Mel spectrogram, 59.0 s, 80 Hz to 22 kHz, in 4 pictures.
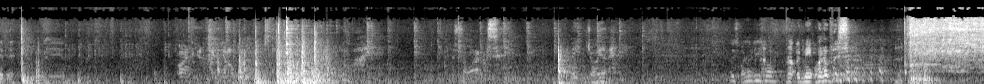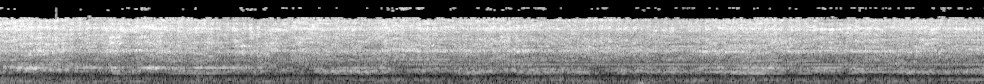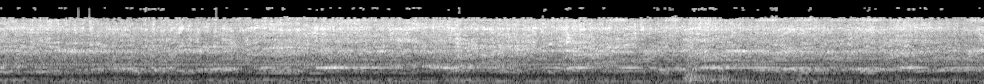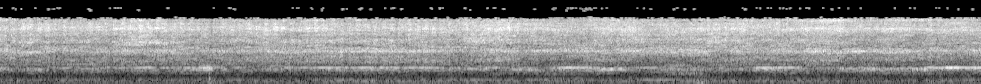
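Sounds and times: shearing handpiece humming: 12.8 - 59.0
cutter clipping fleece: 13.6 - 59.0.

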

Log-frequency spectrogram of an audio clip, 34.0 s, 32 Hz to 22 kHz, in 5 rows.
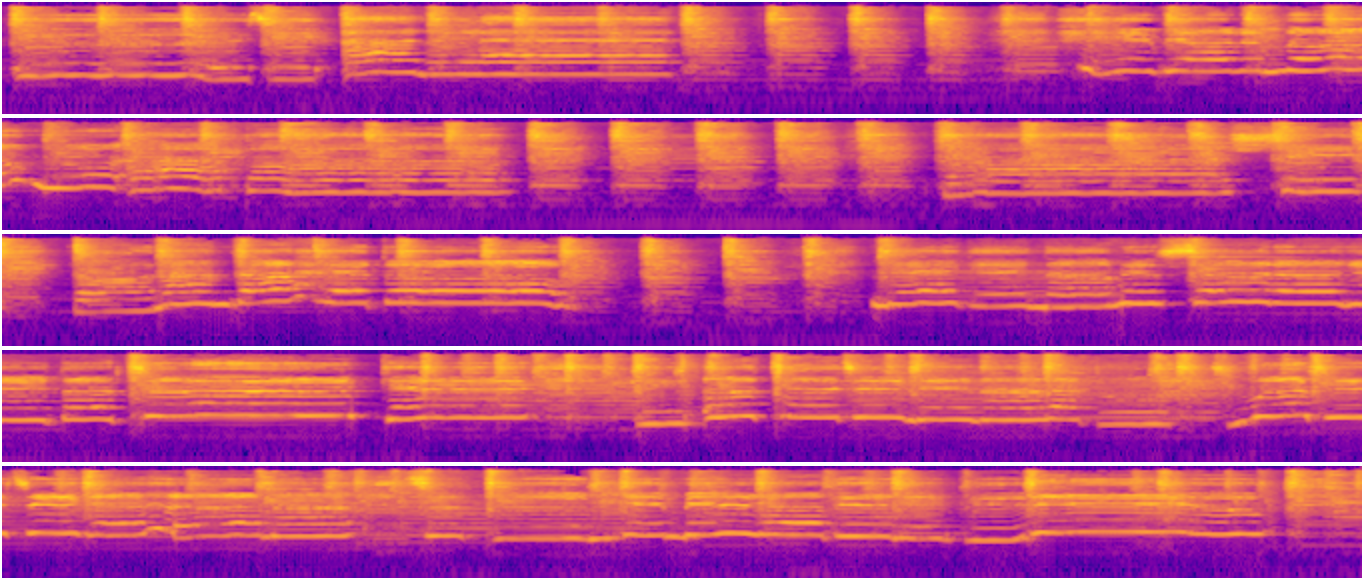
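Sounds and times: woman singing a ballad: 0.0 - 3.7, 5.0 - 9.4, 11.4 - 16.6, 17.9 - 33.7
strummed guitar: 0.0 - 34.0.

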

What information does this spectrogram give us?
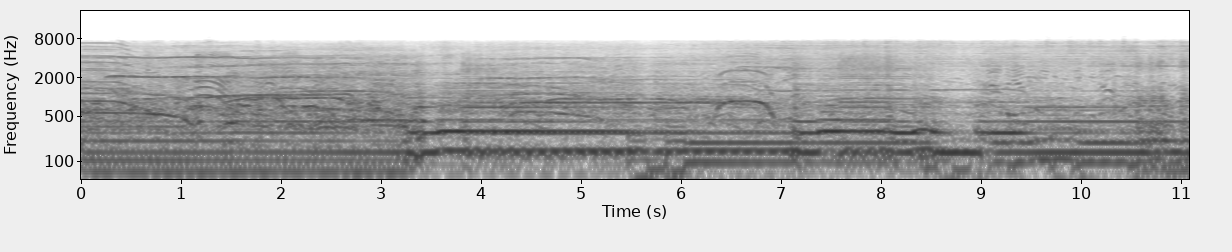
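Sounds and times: crowd whooping and cheering: 0.0 - 11.0
electric guitar droning chord: 2.1 - 11.0.

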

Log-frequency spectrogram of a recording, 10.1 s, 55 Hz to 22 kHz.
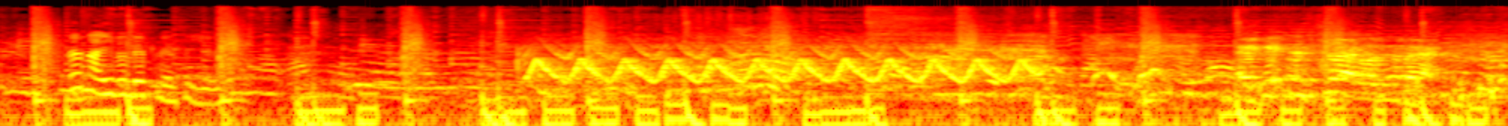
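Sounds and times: background music with a beat: 0.0 - 10.0
megaphone siren wailing: 3.4 - 8.0.

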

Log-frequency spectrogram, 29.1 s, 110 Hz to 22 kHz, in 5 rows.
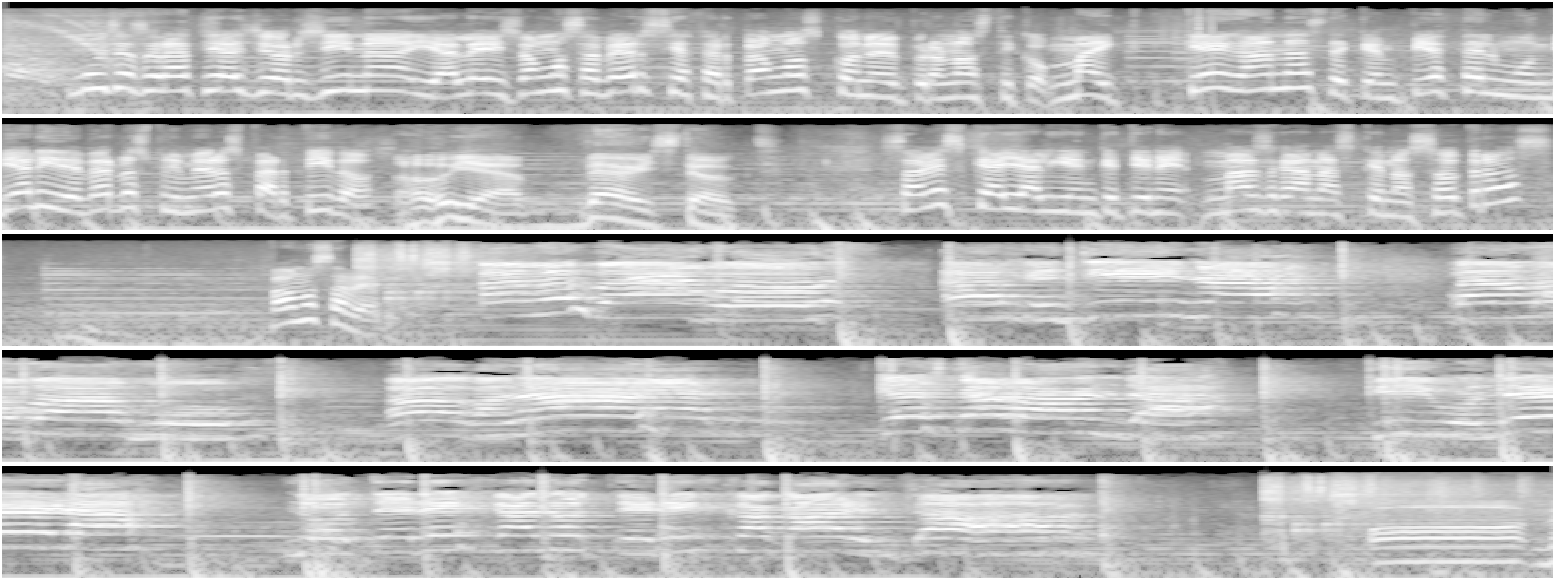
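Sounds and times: background music: 0.0 - 29.0
child singing: 13.4 - 27.5.

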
